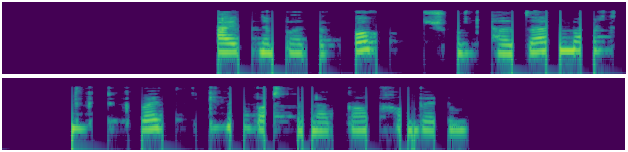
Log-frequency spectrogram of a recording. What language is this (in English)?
Armenian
